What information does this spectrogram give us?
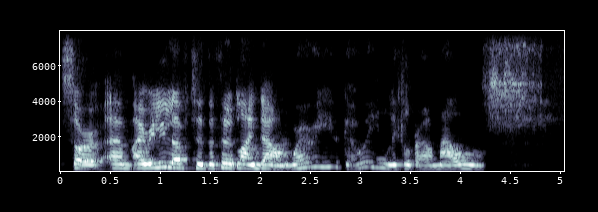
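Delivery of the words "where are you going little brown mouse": sibilant, hissing snake voice. Demonstrating doing voices when reading a story to kids, in a snake voice. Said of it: "and you have this sound".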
